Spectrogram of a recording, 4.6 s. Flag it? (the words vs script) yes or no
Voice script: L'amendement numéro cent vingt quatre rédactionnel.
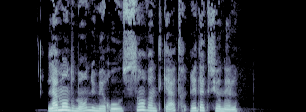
no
